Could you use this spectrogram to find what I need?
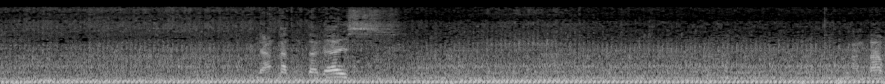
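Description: A boat motor drones steadily throughout.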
